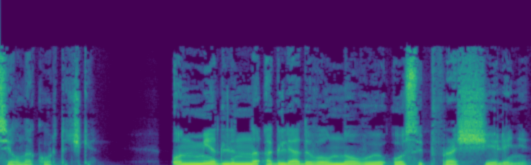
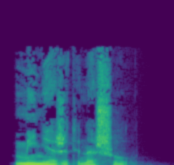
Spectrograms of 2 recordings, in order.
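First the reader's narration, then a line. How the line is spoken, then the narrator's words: Soft, persuasive. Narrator (Russian): сказала Джессика уже мягко, убеждающе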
